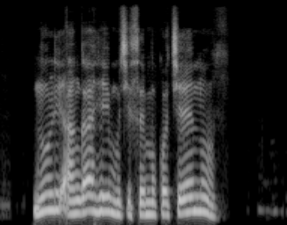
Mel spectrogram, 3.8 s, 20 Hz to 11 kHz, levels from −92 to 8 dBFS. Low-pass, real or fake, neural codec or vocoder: 9.9 kHz; fake; autoencoder, 48 kHz, 128 numbers a frame, DAC-VAE, trained on Japanese speech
